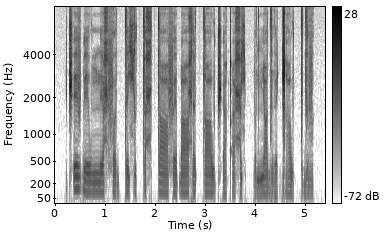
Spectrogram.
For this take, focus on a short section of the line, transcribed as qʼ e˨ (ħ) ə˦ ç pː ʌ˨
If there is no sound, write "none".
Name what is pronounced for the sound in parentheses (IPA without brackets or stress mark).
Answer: ħ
